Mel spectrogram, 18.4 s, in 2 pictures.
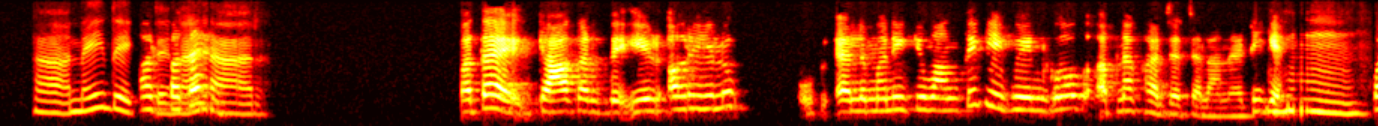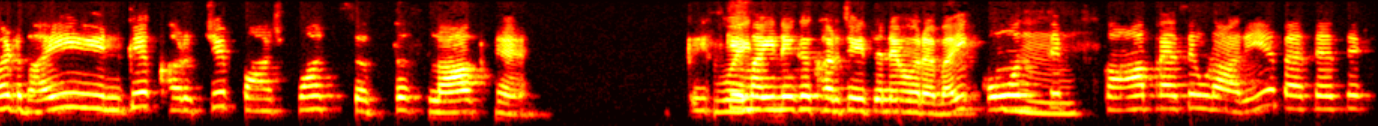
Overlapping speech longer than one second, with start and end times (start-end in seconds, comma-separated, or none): none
